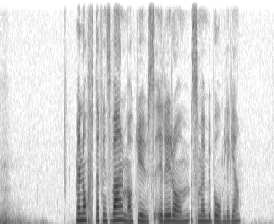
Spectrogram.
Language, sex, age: Swedish, female, 33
